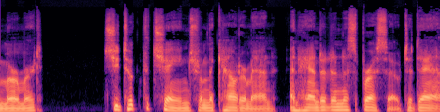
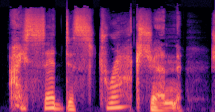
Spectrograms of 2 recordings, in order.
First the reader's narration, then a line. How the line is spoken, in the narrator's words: she hissed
